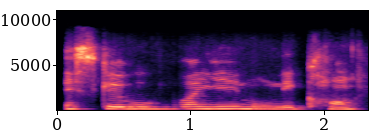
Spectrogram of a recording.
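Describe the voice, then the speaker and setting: Stuffy woman presenting, voice dark. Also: mid-range voice, steady tone, slow pace. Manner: hesitant, many fillers. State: has a cold. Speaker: market expansion consultant. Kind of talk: webinar presentation. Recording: muffled lo-fi video call audio.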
